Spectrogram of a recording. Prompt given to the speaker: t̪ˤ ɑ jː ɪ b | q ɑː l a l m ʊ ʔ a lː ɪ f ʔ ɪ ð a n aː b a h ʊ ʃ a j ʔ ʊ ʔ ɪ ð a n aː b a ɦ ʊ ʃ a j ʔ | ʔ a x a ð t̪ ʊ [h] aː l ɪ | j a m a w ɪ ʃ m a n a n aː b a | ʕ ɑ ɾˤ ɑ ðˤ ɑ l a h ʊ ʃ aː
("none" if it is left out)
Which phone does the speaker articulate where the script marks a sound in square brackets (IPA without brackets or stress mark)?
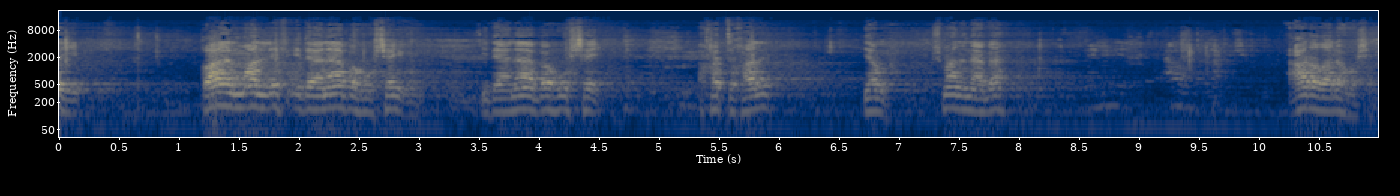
x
